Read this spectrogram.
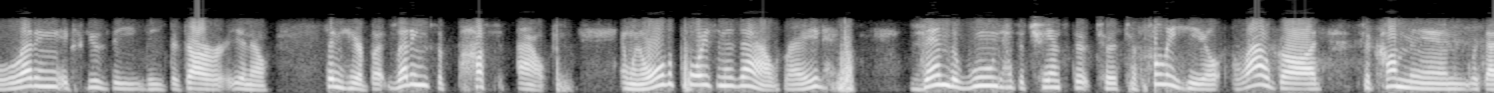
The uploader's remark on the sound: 100 Pounders Phone Meeting.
